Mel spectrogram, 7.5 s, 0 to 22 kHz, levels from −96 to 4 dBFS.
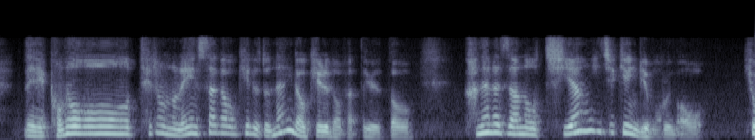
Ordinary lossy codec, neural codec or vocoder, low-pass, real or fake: none; codec, 16 kHz in and 24 kHz out, 0.6 kbps, FocalCodec, streaming, 4096 codes; 7.2 kHz; fake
